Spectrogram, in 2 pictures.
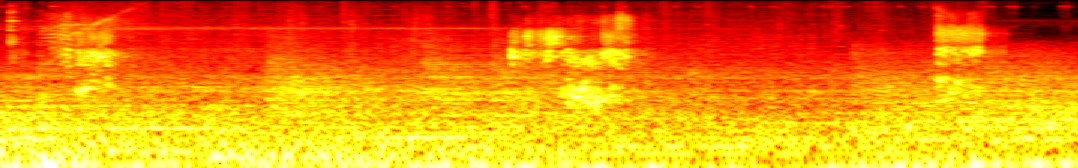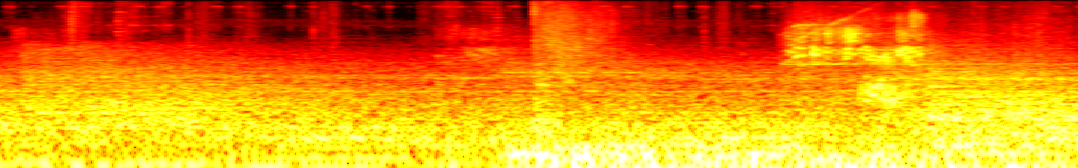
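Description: A device fires with a sharp electric zap, again and again.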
